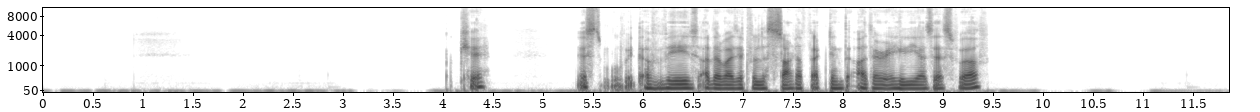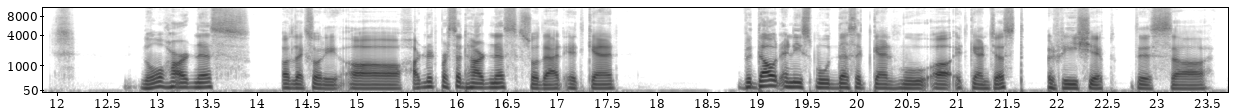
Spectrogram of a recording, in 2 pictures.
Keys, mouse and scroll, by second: 2.7 alt+click, 11.3 alt+right click, 11.7 alt+click, 17.7 alt+right click.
